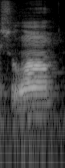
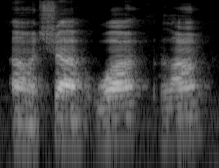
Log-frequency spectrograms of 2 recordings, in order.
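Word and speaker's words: שלום: In the Lashon Gadash, peace or hello is you saying shalom. But now when it comes towards other different pronunciations of this particular word, to where you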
